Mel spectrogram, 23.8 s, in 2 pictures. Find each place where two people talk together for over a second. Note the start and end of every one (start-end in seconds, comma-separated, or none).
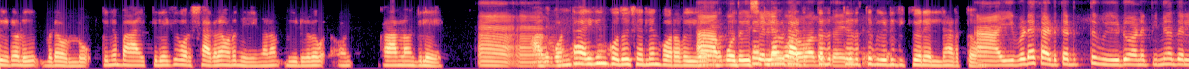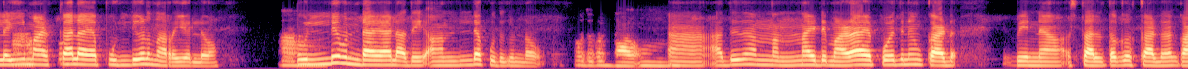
7.4-8.7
